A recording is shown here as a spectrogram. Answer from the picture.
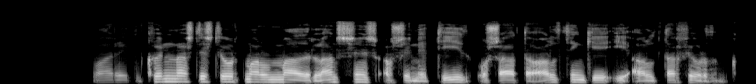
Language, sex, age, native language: Icelandic, male, 50-59, Icelandic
